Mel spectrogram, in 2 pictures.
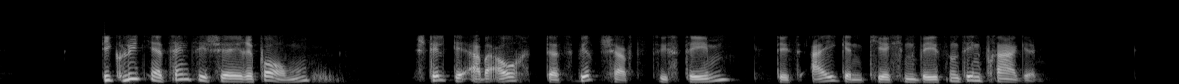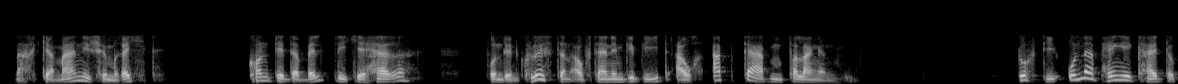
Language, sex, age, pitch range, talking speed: German, male, 60-79, 130-200 Hz, 80 wpm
